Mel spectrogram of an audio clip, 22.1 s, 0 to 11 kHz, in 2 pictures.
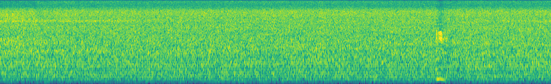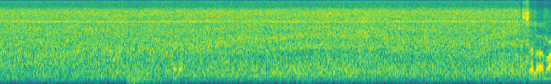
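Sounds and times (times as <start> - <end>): river water rushing: 0.0 - 22.0
low thump: 13.6 - 15.5.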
